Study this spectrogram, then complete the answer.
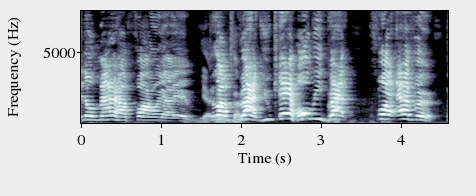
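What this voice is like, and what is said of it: Loud yelling delivery. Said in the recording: “I'm yelling ... all that yelling, I can hear that 3,000 miles away, bro. So I'm gonna need to calm that down”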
